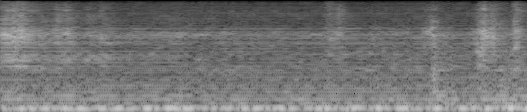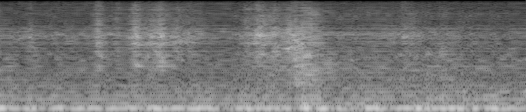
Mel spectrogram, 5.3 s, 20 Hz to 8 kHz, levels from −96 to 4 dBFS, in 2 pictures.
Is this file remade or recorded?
remade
